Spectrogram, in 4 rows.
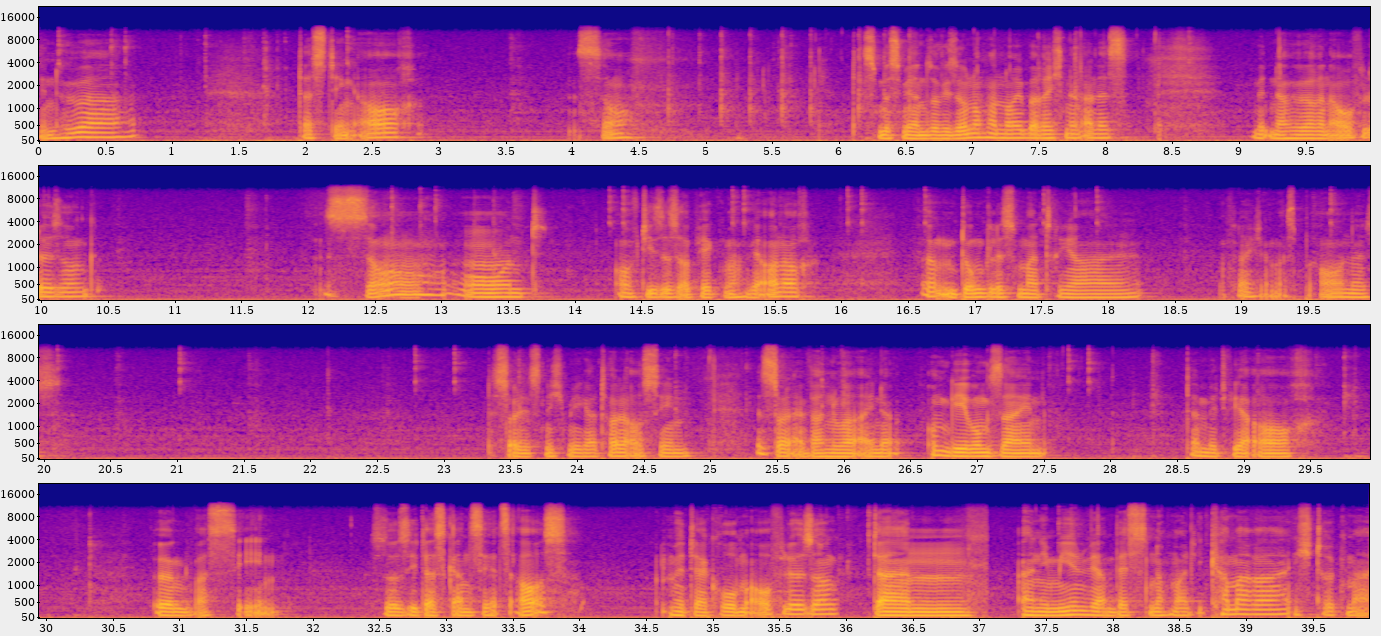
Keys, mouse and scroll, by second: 0.5 right click, 1.7 z, 2.3-4.2 drag, 4.3-4.7 scroll down 1, 4.7 middle click, 5.8 middle click, 6.3 shift+middle click, 7.5 z, 8.6-12.9 drag, 12.9 right click, 14.3 click, 14.5-15.2 scroll up 1, 15.2-21.2 drag, 22.1-22.8 scroll down 1, 22.8 click, 24.0-24.4 scroll down 1, 24.4 KP_0, 25.9 shift+f, 26.0-26.9 scroll down 1, 27.7 click, 28.5-28.8 scroll up 1, 29.8 F12, 35.9 Escape, 36.2 KP_3, 36.7-37.0 scroll down 1, 37.0-37.7 scroll up 1, 37.7 right click, 37.9-39.1 scroll up 1.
